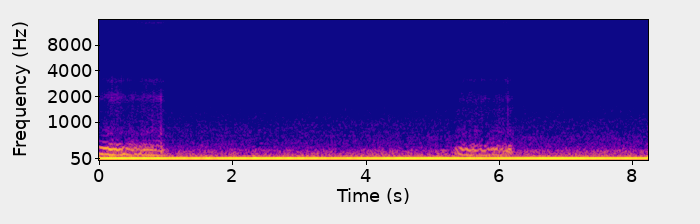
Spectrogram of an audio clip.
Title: Napping beagle snoring loudly in daddy’s lap.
